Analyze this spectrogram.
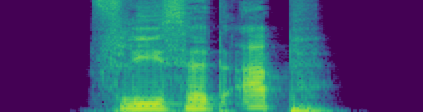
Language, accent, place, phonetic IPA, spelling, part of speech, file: German, Germany, Berlin, [ˌfliːsət ˈap], fließet ab, verb, De-fließet ab.ogg
- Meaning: second-person plural subjunctive I of abfließen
